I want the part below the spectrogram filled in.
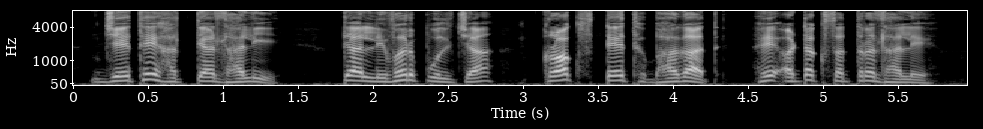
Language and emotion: Marathi, neutral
